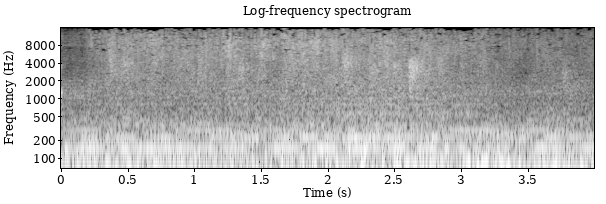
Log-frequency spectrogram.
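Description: Hot shower water runs steadily throughout, a dense, even hiss of spray with a faint low hum underneath, unbroken, with no one speaking.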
